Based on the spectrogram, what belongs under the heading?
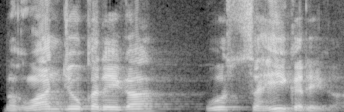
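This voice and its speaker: A man's voice: a little high, expressive, unhurried. A man voicing a sorrowful, patient and devout village father in a storybook tale, consoling in manner. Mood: sad resignation. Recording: long reverb, clear background noise.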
